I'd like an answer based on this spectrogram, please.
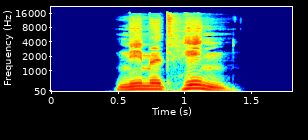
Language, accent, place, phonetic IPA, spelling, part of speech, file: German, Germany, Berlin, [ˌnɛːmət ˈhɪn], nähmet hin, verb, De-nähmet hin.ogg
- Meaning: second-person plural subjunctive II of hinnehmen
